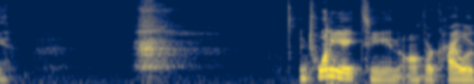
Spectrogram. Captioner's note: sigh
